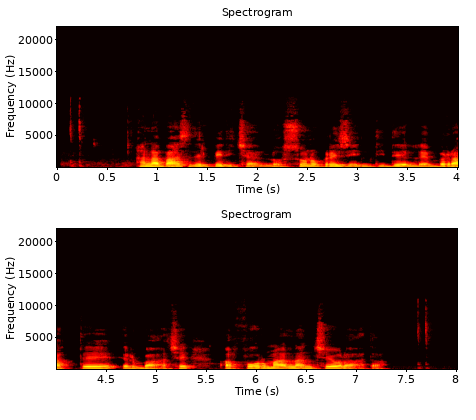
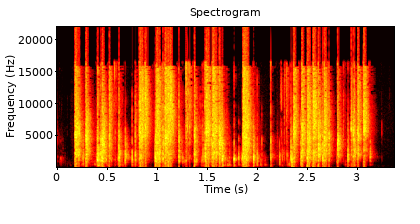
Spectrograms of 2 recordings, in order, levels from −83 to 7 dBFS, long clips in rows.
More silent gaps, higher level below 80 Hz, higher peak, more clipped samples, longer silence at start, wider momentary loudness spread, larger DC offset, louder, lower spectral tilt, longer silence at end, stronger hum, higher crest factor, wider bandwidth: neither; second, -56 dBFS vs -42 dBFS; second, -6 dBFS vs 0 dBFS; second, under 0.1% vs 3%; first, 0.8 s vs 0.15 s; first, 10 LU vs 4 LU; neither; second, -23 LUFS vs -6 LUFS; first, -7.5 dB/octave vs 2 dB/octave; first, 0.75 s vs 0.2 s; neither; first, 16 dB vs 10 dB; second, 7.8 kHz vs over 20 kHz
